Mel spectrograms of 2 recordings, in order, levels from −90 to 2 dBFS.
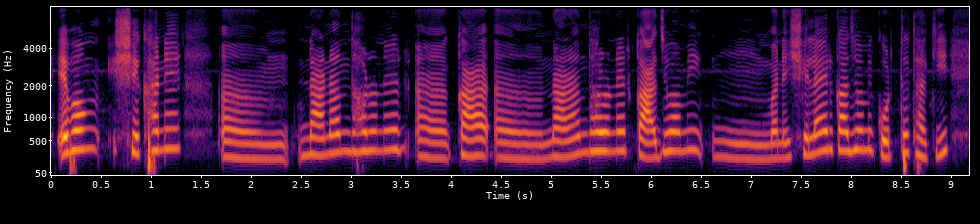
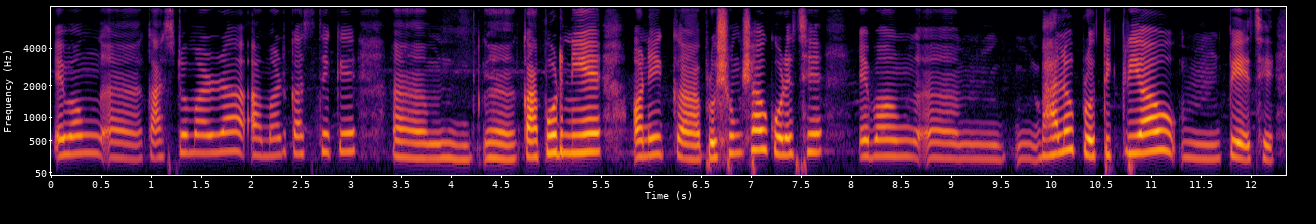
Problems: background sounds at intervals, background conversations at intervals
